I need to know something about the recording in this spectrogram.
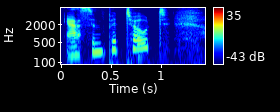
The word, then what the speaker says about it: asymptote: the T as an asymptote um but most often it's just pronounced as SYM toote where the p and the T in the middle are almost silent um all right so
